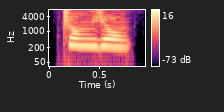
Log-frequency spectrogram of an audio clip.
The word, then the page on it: 中庸: zhōng yōng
